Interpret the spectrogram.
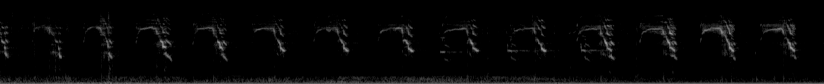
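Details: Golden eagle nest camera in Estonia, evening of 3 June 2020, huge prey arriving: a steady series of about thirteen high, piercing descending yelps, one every half second or so, with a low rumbling background throughout.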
